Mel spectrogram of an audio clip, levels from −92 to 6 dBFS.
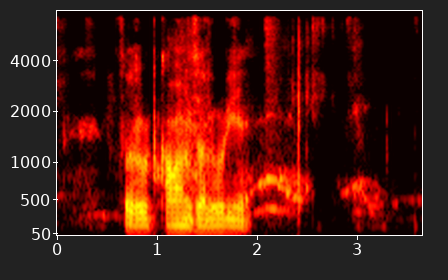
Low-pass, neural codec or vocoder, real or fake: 7.2 kHz; codec, 16 kHz, 4 kbps, X-Codec, HuBERT features, trained on balanced general audio; fake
